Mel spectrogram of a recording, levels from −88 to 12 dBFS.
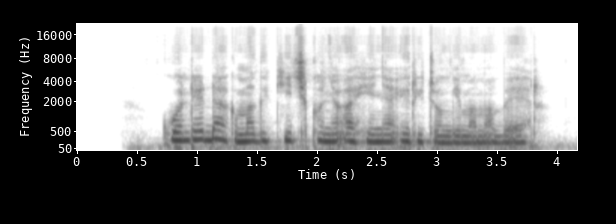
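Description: From start to end the speech sounds grainy and rough rather than swirly, and the treble still reaches 20.2 kHz. This is likely Opus compression in CELT mode, fitting a bitrate near 24 kbps.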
